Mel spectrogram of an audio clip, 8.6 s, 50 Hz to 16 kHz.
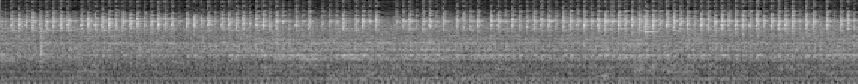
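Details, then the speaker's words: Honda Click 110 carbureted scooter at idle, belt cover removed: fast uneven metallic scraping chatter from the rear pulley area; clutch bell fins rubbing the crankcase. "ครูดึงออกเลยนะครับระวังด้วยเนี่ยครับเราเราจะได้ยินเสียงมันดังมาจากเนี่ยครับชุดคู่เล่หหลังอ่าได้ยินเสียงมั้ยครับมันดังมาจากชุดพู่เล่หลังทีเนี้ย"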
